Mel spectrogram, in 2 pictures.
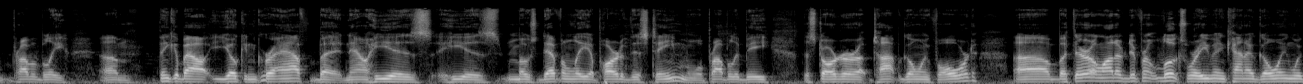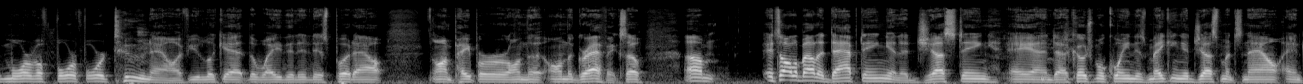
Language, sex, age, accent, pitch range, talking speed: English, male, 40-59, American, 110-130 Hz, 195 wpm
